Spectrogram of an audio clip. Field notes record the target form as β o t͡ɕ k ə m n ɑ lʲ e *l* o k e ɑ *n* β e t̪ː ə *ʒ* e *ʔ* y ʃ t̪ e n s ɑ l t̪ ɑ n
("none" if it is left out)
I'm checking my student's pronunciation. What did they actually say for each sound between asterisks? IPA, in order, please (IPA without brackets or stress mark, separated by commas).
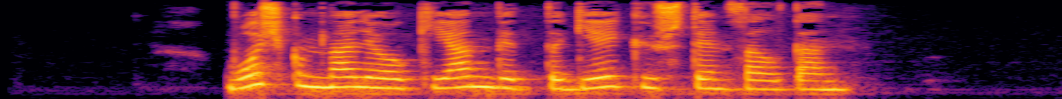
none, n, ɣ, k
